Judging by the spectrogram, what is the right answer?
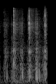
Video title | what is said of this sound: How to Repair Your O Cosmedics Serum Bottle If It Gets Broken? | you can give it a shake and if it sounds like that it has broken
